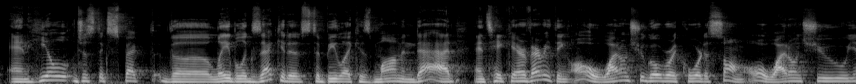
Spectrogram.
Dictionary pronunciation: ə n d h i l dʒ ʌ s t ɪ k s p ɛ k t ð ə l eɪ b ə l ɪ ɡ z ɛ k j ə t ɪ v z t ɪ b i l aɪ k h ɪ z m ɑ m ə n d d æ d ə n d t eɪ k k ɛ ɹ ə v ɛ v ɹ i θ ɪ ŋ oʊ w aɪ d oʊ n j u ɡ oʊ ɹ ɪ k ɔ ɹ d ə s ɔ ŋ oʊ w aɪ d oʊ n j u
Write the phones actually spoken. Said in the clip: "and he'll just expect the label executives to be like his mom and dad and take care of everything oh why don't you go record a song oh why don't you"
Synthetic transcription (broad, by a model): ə n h i l dʒ ʌ s t ɪ k s p ɛ k t ð ə l eɪ b l ɪ ɡ z ɛ k j ə t ɪ v z t ɪ b i l aɪ k h ɪ z m ɑ m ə n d d æ d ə n t eɪ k k ɛ ɹ ə v ɛ v ɹ i θ ɪ ŋ oʊ w aɪ d oʊ n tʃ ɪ ɡ oʊ ɹ ɪ k ɔ ɹ d ə s ɔ ŋ oʊ w aɪ d oʊ n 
